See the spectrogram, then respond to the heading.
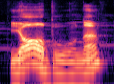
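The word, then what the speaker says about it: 養分: Yobun is a Chinese compound, which you can easily tell also based on the pronunciation. Accent on the first mora, this one, so the second most common accent for those.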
